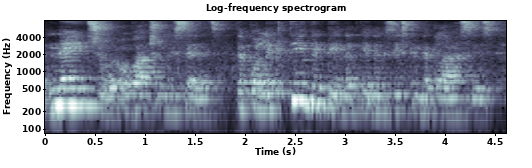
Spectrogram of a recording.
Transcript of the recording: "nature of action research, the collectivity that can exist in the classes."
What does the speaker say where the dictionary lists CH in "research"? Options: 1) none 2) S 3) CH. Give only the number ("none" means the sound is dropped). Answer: 2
